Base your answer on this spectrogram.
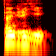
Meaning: toast (toasted bread)
- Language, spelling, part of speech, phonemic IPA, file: French, pain grillé, noun, /pɛ̃ ɡʁi.je/, Fr-pain grillé.ogg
